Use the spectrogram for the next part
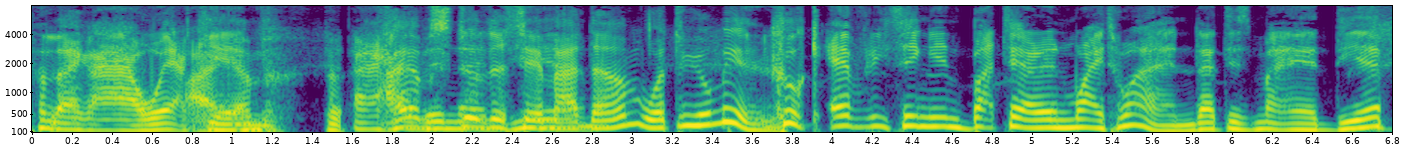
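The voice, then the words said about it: Exaggerated put-on French accent. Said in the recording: “crazy French accent”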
